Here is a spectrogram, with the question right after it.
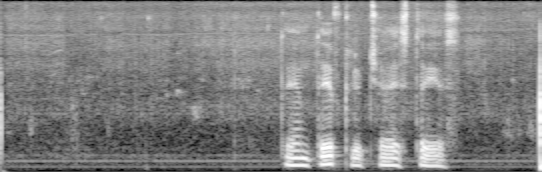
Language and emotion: Russian, neutral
